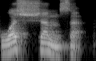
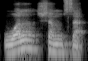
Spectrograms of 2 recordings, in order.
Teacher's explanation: Lam sukun ketemu dengan shin. Maka dibacanya wasyamsa. Bukan wal syamsa, tapi wash, langsung ke shin. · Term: lam syamsiyah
